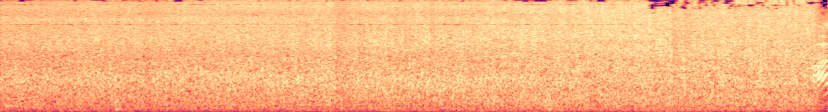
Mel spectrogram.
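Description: Water pours steadily from a drinking-water spring source in Lamjung, Nepal, a loud, unbroken rushing wash with no pauses.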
